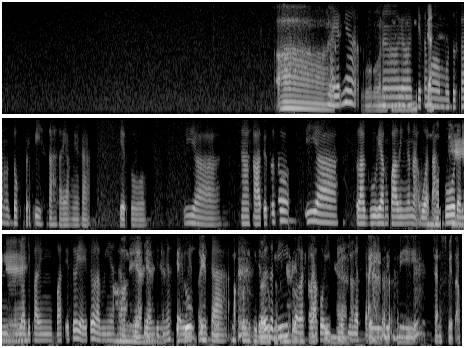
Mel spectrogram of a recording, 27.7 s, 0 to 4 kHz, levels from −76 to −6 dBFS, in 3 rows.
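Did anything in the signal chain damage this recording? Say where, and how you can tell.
Yes, it's all in the call-processing stage. Speech suppressed in double talk shows up from 6.66 to 8.92 s, with dips of about 40 dB covering roughly a second and a half. It comes back from 17.64 to 27.25 s, shallower at about 25 dB but around five seconds in total. The likely cause is the echo canceller mistaking the talker for far-end echo and ducking both.

Echo leak follows. A copy of the voice trails by 131 ms, at about 25 dB under the speech from 8.94 to 10.16 s, then about 20 dB under from 13.65 to 27.03 s. That steady delay looks like a loudspeaker echo path that the canceller likely never fully modelled, so residue went back down the line.

The background is gated by the echo canceller from 10.32 to 20.28 s. The room tone drops by up to about 40 dB, adding up to roughly three seconds of dips, then recovers each time the canceller releases. 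That's the suppressor clamping the mic while the speaker plays. The 4 kHz ceiling from the G.711 leg is normal narrowband behaviour, not part of the damage.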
